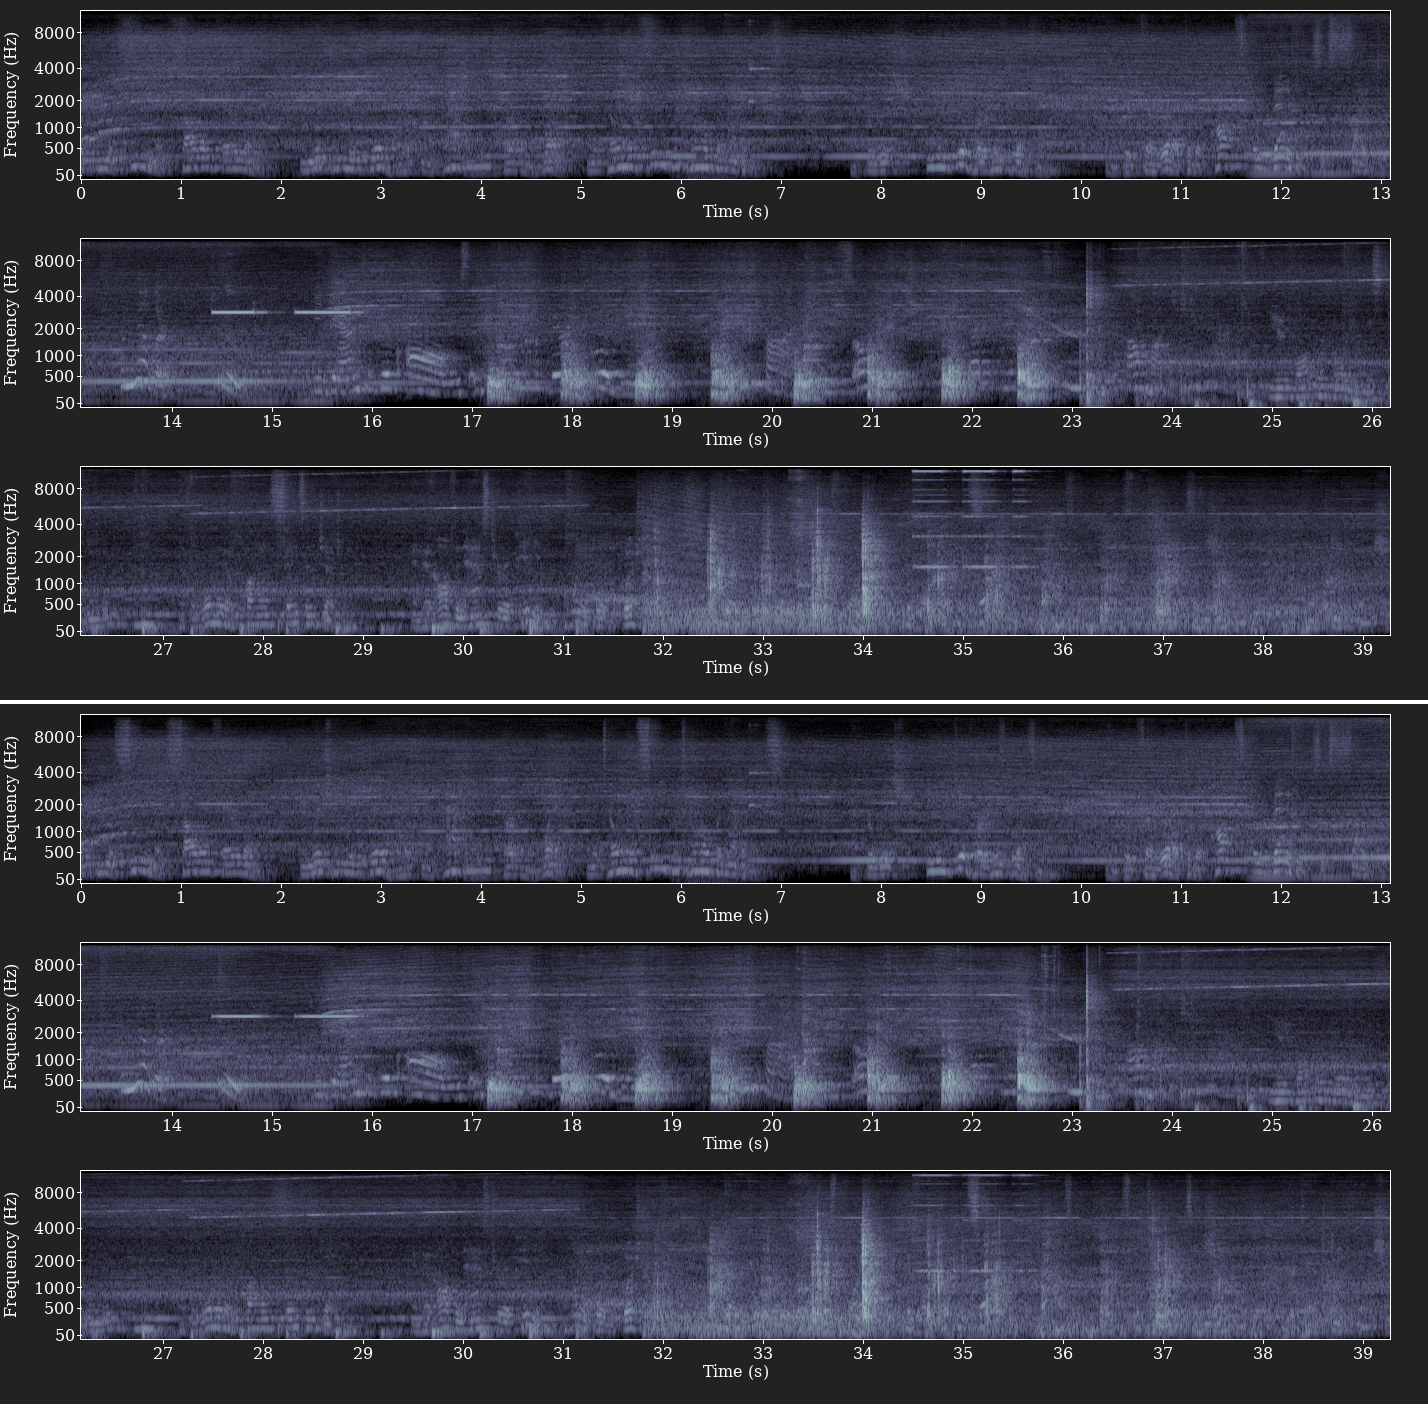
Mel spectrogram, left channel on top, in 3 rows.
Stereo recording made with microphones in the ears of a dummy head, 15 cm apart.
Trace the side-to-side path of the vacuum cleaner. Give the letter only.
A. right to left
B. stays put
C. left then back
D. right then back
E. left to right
E.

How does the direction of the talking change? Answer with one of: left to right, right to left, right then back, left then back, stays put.
left then back.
